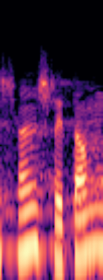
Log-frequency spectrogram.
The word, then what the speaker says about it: संश्रितम: संश्रितम जो लिखा है, सन के बाद जो श्र है यानी वो तालव्य श है, तो उसका उच्चारण स्थान जो होता है चवर्ग का, इचु यशानाम तालु, तो चवर्ग का अंतिम अक्षर आएगा, ऐसा है, उसको इस प्रकार से लगाना। हाँ, और छत्र ज्ञा के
